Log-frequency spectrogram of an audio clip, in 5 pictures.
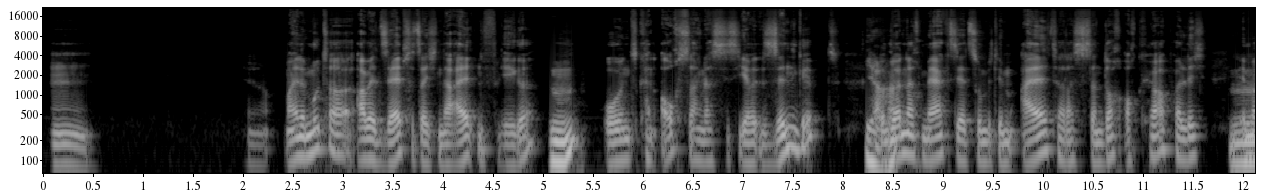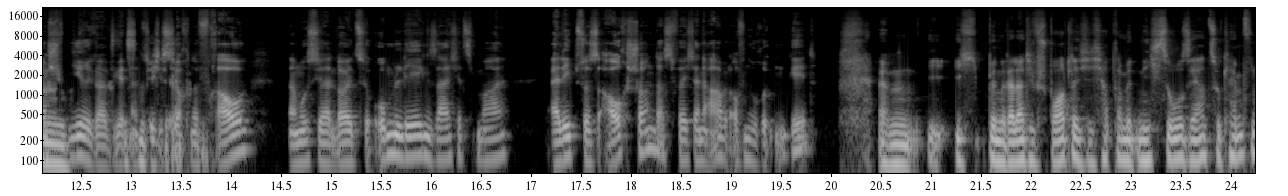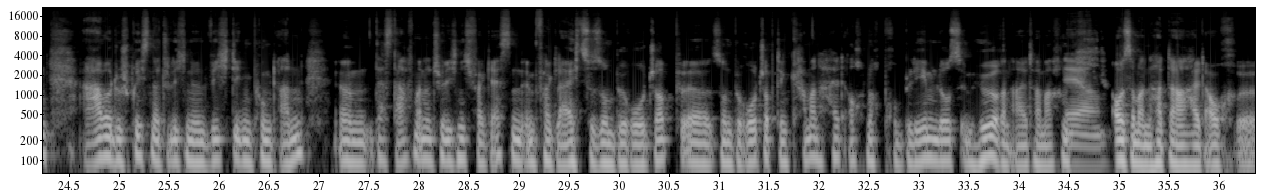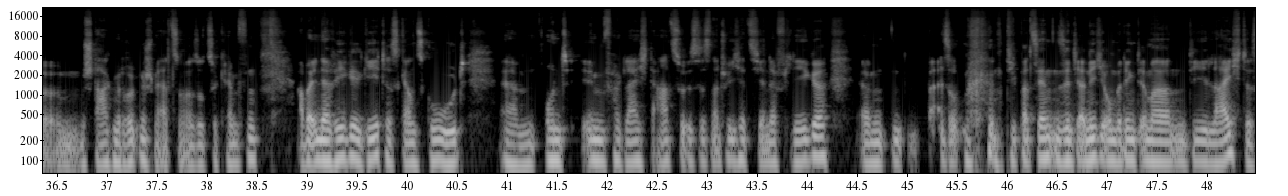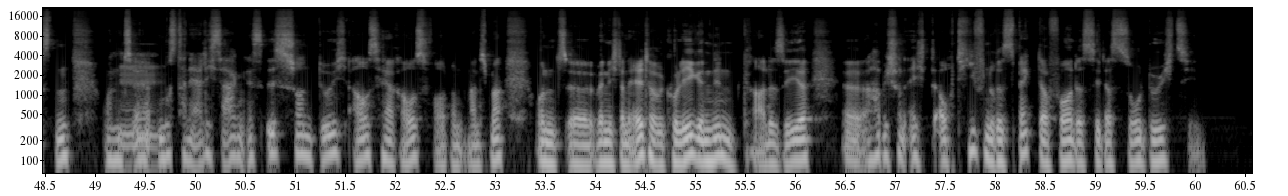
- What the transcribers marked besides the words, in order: static; other background noise; chuckle
- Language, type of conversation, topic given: German, podcast, Was bedeutet Arbeit für dich, abgesehen vom Geld?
